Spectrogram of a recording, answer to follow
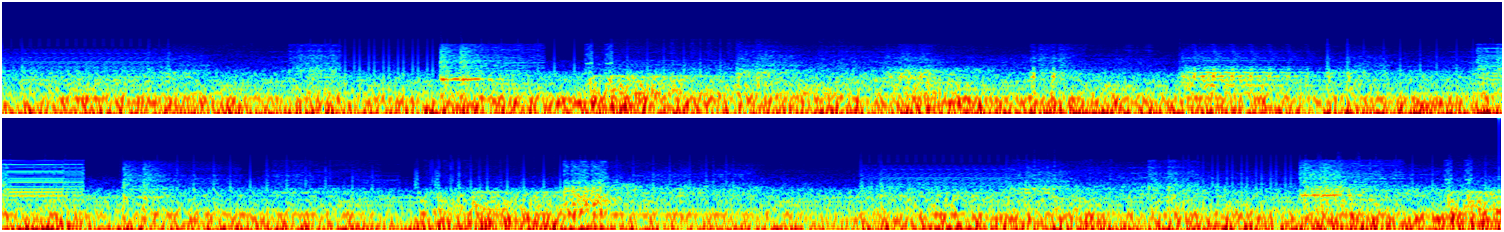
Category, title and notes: Soundscapes > Synthetic / Artificial
Use this as background to some creepy or horror content.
